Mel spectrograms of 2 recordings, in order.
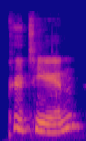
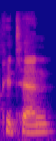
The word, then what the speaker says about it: poutine: there are some people who will call it poutine mostly from Toronto because they're like the least Canadian group of Canadians but it but it is pronounced Putin because it is from Quebec and if you're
